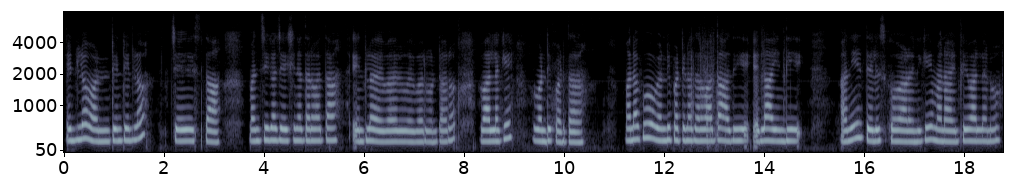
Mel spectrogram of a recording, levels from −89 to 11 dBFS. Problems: low volume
